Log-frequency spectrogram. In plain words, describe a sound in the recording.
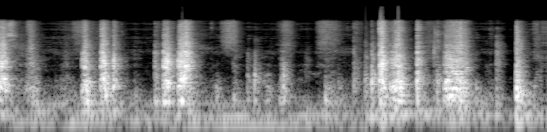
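A zipper on a suitcase is pulled open in quick rasping bursts.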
